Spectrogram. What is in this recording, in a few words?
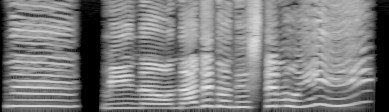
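Voice win, Japanese; ilulu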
